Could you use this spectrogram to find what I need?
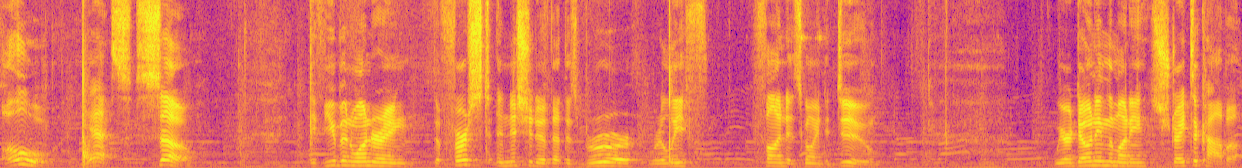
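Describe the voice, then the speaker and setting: Music plays in the background as a man speaks with long, frequent pauses. His voice is high-pitched with ordinary pitch variation. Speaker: beer festival organizer and fundraiser host. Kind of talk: live stream event host talk to camera.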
